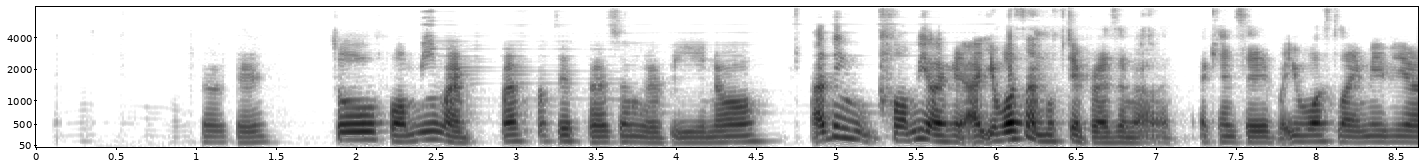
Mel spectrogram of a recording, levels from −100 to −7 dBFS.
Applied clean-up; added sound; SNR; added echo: neural mask model DeepFilterNet 3.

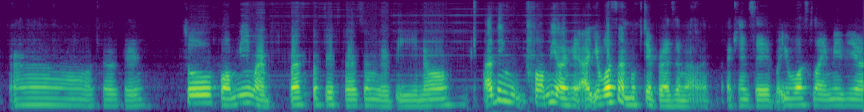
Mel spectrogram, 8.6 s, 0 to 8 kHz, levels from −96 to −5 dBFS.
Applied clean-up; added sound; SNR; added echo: neural separator model SepFormer DNS4.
